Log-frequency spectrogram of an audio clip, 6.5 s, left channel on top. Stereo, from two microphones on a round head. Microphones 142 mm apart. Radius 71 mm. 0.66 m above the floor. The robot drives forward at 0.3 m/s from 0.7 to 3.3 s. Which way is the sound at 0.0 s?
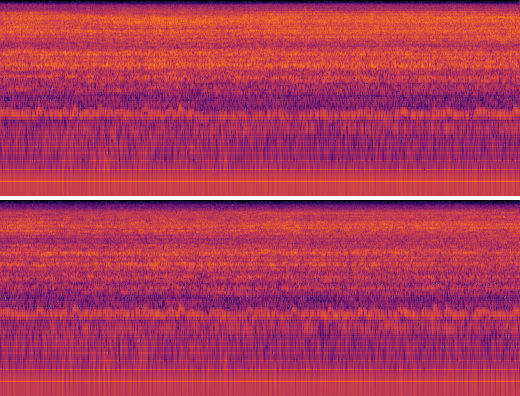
55° left (ahead or behind).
